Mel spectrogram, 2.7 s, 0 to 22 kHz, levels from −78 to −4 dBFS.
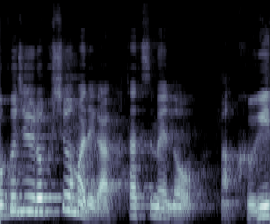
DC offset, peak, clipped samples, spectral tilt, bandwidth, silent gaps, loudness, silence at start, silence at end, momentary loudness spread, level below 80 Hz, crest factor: under 0.1%; -6 dBFS; under 0.1%; -5 dB/octave; 18 kHz; none; -24 LUFS; 0 s; 0 s; 14 LU; -84 dBFS; 18 dB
